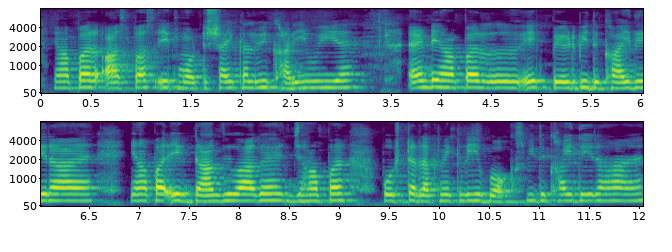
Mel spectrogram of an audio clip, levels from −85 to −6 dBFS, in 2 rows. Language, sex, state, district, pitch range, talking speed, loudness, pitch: Hindi, female, Jharkhand, Jamtara, 215-230 Hz, 190 wpm, -17 LUFS, 225 Hz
